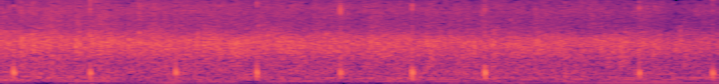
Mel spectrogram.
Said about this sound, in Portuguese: Igreja, dê uma salva de palmas enquanto esses irmãos são recebidos.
